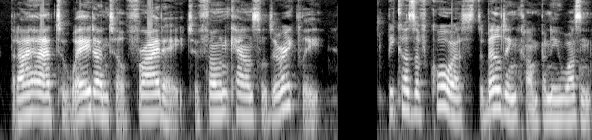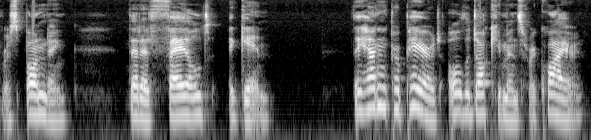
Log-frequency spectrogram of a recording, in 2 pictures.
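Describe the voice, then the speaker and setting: A woman's voice: mid-range voice, gravelly, darkish tone. A woman sounding under the weather and weary, narrating a scripted vlog with frustration.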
